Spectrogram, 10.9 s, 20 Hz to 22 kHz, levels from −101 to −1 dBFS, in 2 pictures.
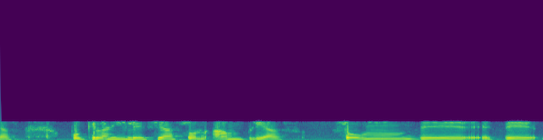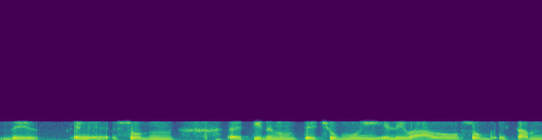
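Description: Throughout, the high end sounds gritty and metallic, with harsh tones that don't belong to the sound, and the spectrum stops abruptly at 3 kHz. This is aliasing: the audio was downsampled without an anti-aliasing filter, apparently from 44.1 kHz to 6 kHz, so content above 3 kHz folded back into the band, roughly 20 dB below the main signal.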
